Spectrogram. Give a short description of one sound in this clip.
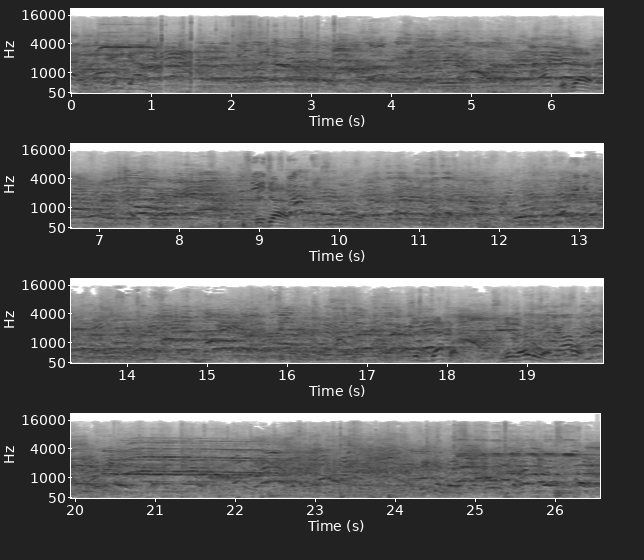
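A crowd of people chatters and calls out throughout a large echoing gym.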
